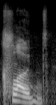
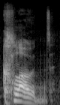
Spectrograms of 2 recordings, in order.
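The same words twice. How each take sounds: The two takes are said the same way.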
